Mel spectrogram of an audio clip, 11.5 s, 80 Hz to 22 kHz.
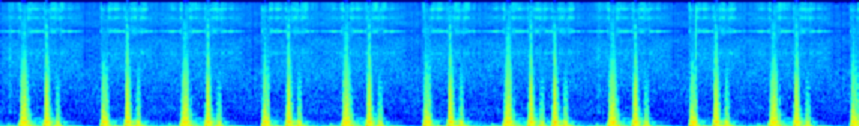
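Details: Normal second heart sound heard on auscultation of the back: regular paired heart sounds at about 55 a minute.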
